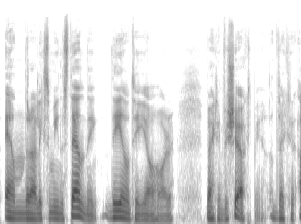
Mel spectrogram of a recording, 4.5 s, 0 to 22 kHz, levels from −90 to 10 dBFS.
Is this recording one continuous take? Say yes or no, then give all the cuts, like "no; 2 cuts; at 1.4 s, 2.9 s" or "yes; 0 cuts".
yes; 0 cuts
